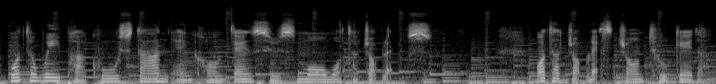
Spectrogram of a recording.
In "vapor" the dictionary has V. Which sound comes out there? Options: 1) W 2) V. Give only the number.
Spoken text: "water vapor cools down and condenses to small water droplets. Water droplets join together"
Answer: 1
